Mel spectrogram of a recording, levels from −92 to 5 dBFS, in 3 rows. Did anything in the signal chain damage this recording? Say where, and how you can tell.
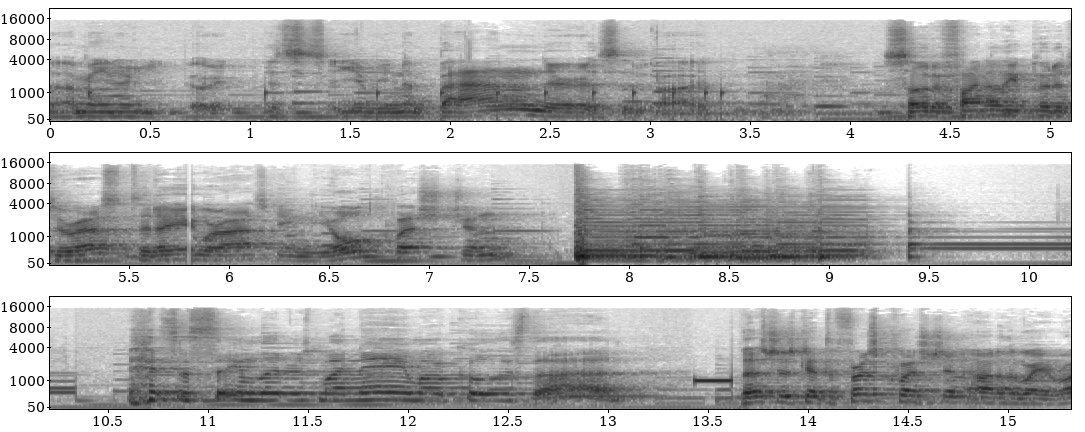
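Yes. A corrupt frame was muted at the codec: bit errors made the decoder reject one frame, leaving an abrupt 44 ms silence from 5.79 to 5.83 s, with timing preserved.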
